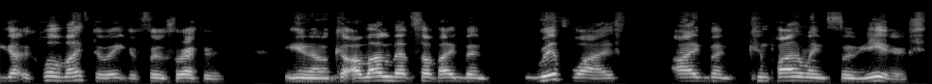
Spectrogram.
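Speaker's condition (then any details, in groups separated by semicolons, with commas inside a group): Cerebral palsy; congenital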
